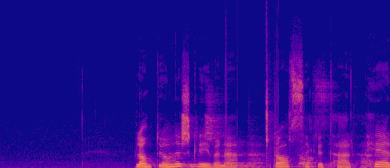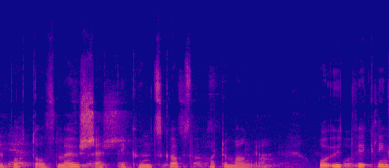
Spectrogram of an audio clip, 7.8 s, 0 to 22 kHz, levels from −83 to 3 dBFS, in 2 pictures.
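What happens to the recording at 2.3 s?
At 2.3 s the sound is inside an intermittent contact fault running from 2.26 to 2.79 s. A loose plug or cable briefly breaks the connection, so the signal drops out for about 291 ms, with crackle as the contact opens and closes and only faint hiss or mains buzz in between. That scratchy edge and residual noise floor set it apart from a network dropout, which cuts to clean, abrupt silence.

The same moment also carries echo with no canceller, present through the whole clip. The far end's loudspeaker feeds its microphone, and nothing strips that out, so the speech returns about 13 dB quieter and thinner, roughly a fifth of a second late. Because it arrives as a distinct delayed copy rather than a smooth decaying tail, it reads as echo, not room reverberation.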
